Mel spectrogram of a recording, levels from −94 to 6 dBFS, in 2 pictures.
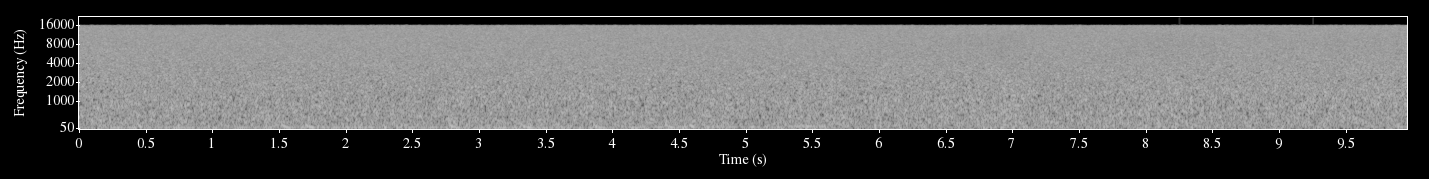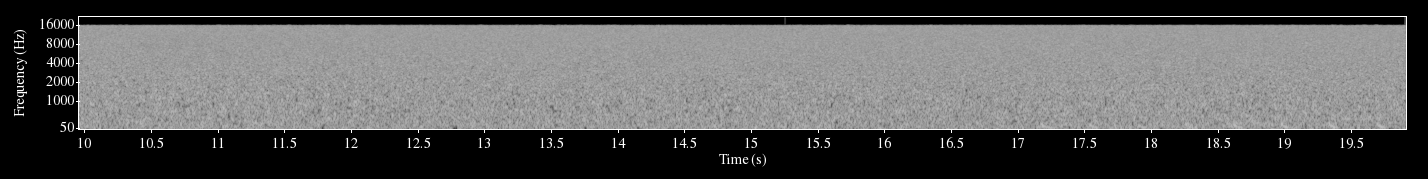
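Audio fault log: throughout: wrong sample width. The stream was written as packed 24-bit integers but read as 32-bit integers, so each value takes four bytes that straddle three-byte sample boundaries. Most values combine mismatched bytes, and only some keep the top bits of the true signal. The result is loud broadband noise with the original buried in it. Fewer samples are recovered, so playback runs about 1.33 times faster and higher in pitch.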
